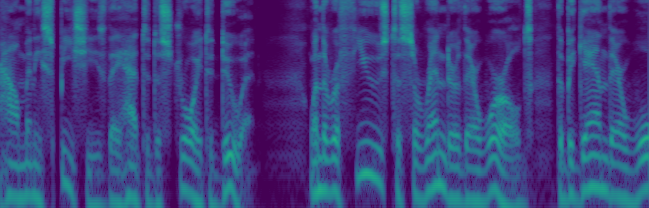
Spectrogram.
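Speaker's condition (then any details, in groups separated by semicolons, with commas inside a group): No condition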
